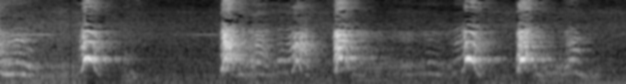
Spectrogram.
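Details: Dachshund barking excitedly: a run of six sharp, high yaps at irregular intervals of roughly half a second to a second and a half, with steady low background hum.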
